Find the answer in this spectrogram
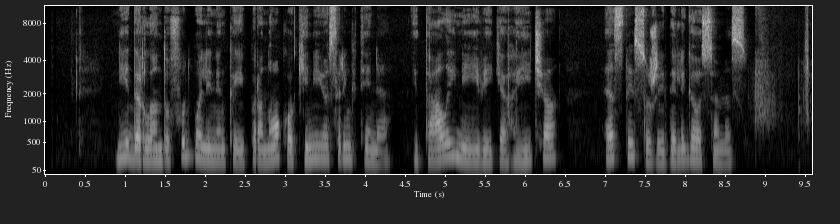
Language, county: Lithuanian, Vilnius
